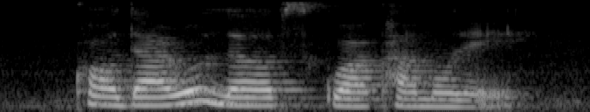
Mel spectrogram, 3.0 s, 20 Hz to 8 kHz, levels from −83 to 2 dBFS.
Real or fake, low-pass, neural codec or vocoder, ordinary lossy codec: real; 7.2 kHz; none; none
